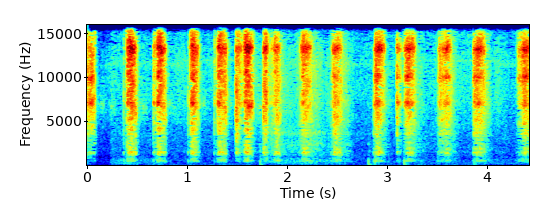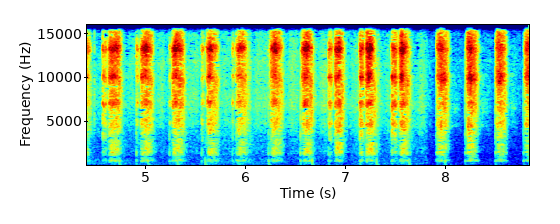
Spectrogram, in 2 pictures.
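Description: A 7B graphite pencil held in the hand sketches a portrait with light strokes on a large white page of a spiral-bound sketchbook lying flat on a desk. About 28 quick, bright scratching and rubbing strokes sound in a loose rhythm, roughly three per second. Each is a short, airy rasp with almost no low end.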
